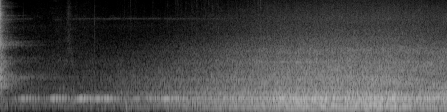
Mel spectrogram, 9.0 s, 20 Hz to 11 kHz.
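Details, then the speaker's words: Vintage 1950s Monarch-Aire box fan, starting up on high speed: it spins up from quiet to a steady, full whooshing roar with an even blade hum. Smooth, powerful running. "Yeah, it is pretty powerful, as you can see."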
